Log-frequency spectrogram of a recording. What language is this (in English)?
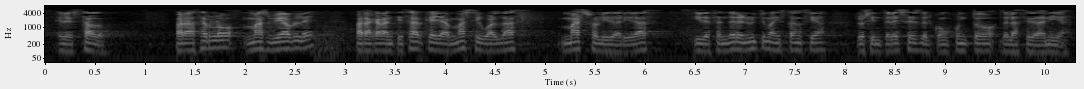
Spanish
